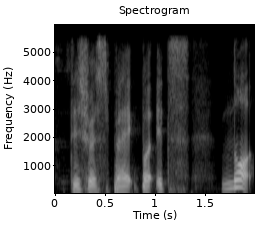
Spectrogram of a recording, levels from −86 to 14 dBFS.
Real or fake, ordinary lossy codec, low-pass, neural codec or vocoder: real; none; 5.4 kHz; none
